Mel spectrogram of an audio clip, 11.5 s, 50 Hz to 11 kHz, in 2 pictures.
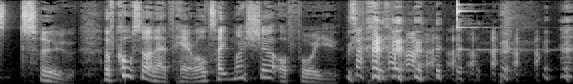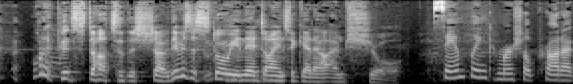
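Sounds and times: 
speech: 0:00.4 - 0:11.4
people chuckling and laughing: 0:03.5 - 0:06.6
small hand bell ding as a penalty buzzer: 0:04.6 - 0:06.2.

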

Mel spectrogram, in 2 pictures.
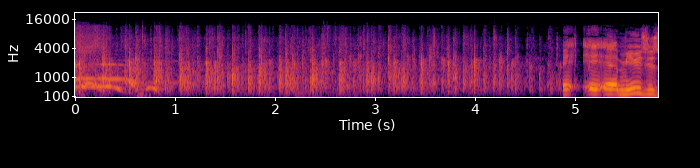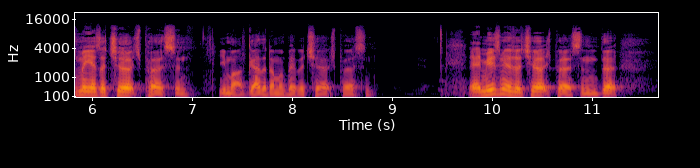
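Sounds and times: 
person whooping or cheering in a crowd: 0:00.0 - 0:01.0
crowd applauding: 0:00.0 - 0:05.1
speech: 0:04.9 - 0:08.9, 0:09.7 - 0:11.5.

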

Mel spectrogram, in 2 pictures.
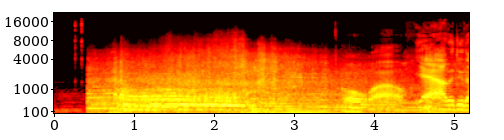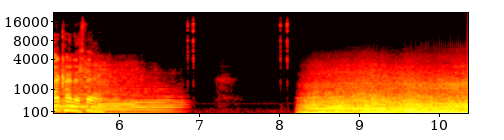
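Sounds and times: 
street Porsche engine growl pitched down: 0:00.4 - 0:06.8, 0:08.2 - 0:10.3
speech: 0:04.0 - 0:06.0.

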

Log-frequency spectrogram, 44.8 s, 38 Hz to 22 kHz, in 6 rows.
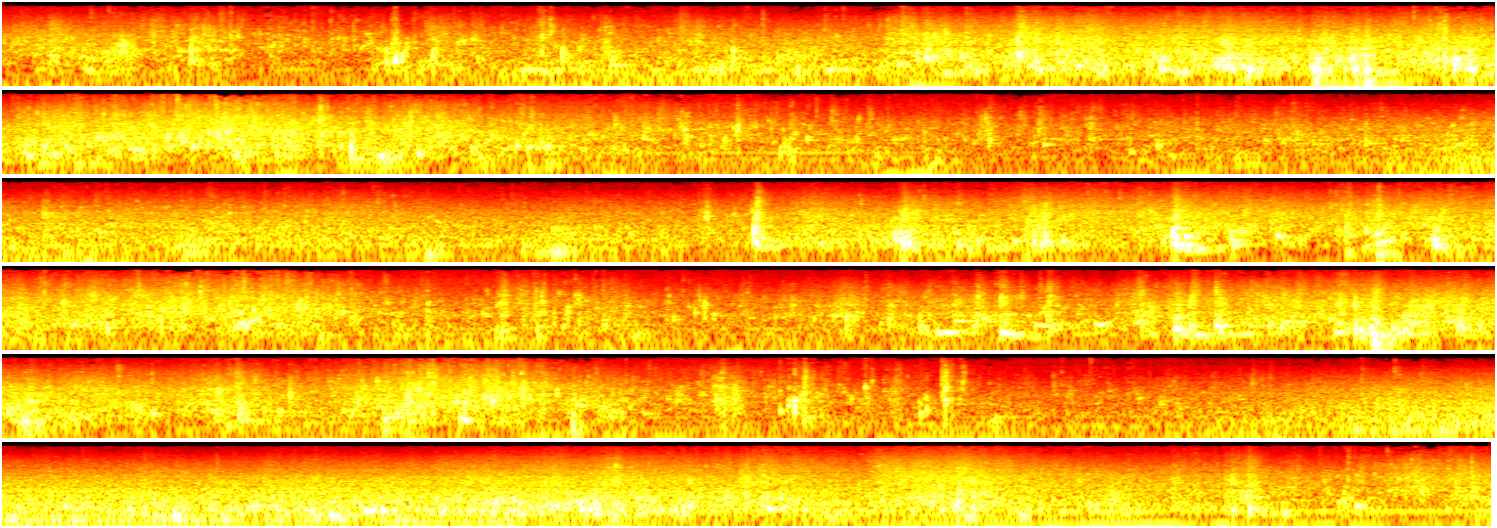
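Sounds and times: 
seawater surging into a long rocky chamber on the beach: 0:00.0 - 0:44.7.

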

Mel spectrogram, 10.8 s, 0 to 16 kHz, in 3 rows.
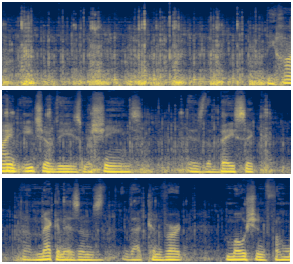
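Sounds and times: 
car transmission gears whirring in reverse: 0:00.0 - 0:10.8
speech: 0:03.4 - 0:10.8.

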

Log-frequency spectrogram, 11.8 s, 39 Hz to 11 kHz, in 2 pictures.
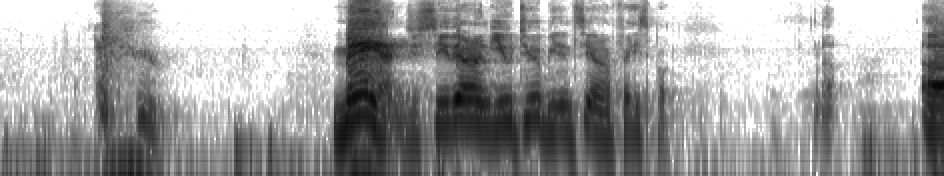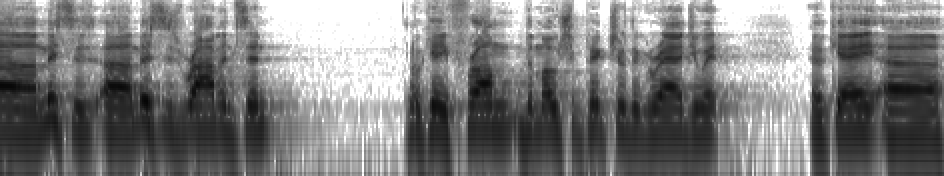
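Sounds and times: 
loud sneeze: 0:00.6 - 0:01.2
speech: 0:00.8 - 0:01.1, 0:02.1 - 0:04.3, 0:05.1 - 0:07.7, 0:08.4 - 0:11.7.

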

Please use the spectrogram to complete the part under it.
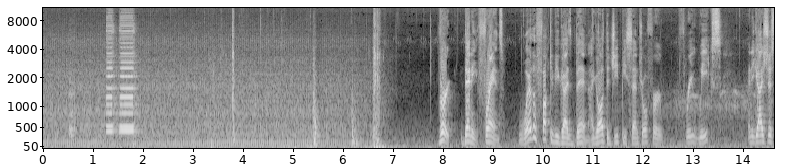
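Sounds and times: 
car engine rumble: 0:00.0 - 0:14.6
car horn honking: 0:01.2 - 0:02.1
speech: 0:08.0 - 0:14.6.

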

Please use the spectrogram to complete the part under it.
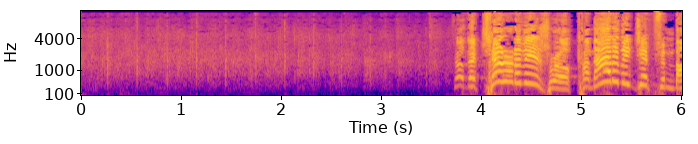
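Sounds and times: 
audience applause: 0:00.0 - 0:04.3
speech: 0:03.7 - 0:06.0.

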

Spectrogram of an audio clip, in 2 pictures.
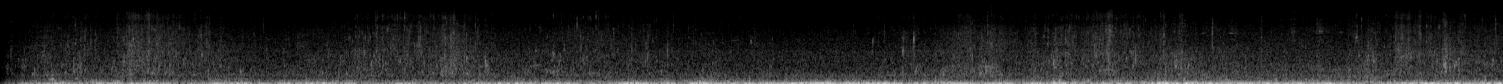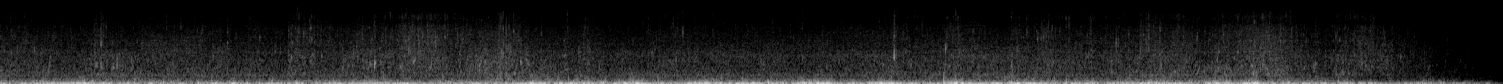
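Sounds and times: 
wind gusts: 0:00.0 - 0:29.9
deep steady rumble at Bocas de Ceniza on the Magdalena River: 0:06.2 - 0:28.4.

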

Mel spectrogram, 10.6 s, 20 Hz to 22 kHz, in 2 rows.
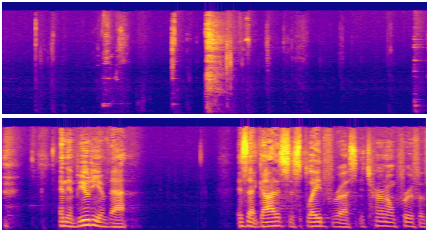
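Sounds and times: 
person drinking water with sips and gulps: 0:01.2 - 0:03.0
speech: 0:06.1 - 0:07.0, 0:08.3 - 0:10.6.

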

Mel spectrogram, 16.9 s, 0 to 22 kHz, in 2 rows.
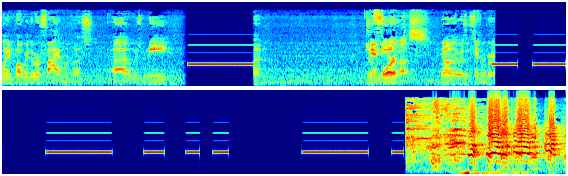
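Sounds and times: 
speech: 0:00.0 - 0:02.6, 0:03.8 - 0:04.2, 0:05.5 - 0:07.4
censor bleeps: 0:02.8 - 0:03.8, 0:07.4 - 0:08.5, 0:09.1 - 0:11.9, 0:13.0 - 0:14.5
outburst of laughter: 0:14.5 - 0:16.9.

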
